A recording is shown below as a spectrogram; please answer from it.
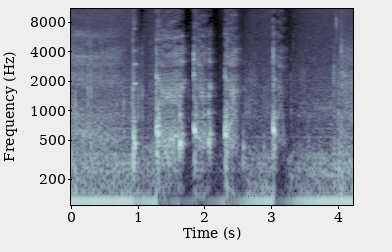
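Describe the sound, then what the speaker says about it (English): A Sim character in The Sims 4 life-simulation game coughs several times in short, harsh bursts, close and distinct over a steady low game hum. "I don't like this cough."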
